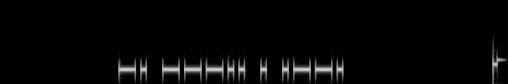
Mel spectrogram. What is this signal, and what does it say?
Morse code, heard as a keyed tone, about 22 wpm, 700 Hz. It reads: N8EP
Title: USA Call Signs - 4 Characters - 6x Character Spacing - 22wpm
